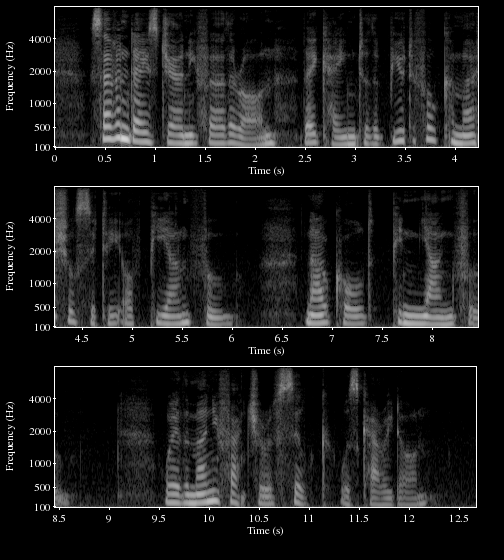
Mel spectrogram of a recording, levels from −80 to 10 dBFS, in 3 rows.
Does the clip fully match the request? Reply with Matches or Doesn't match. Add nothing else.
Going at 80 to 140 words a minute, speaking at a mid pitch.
Matches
